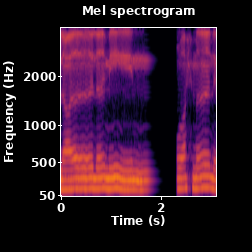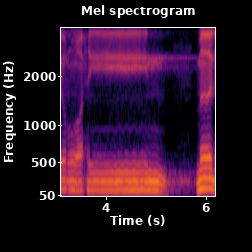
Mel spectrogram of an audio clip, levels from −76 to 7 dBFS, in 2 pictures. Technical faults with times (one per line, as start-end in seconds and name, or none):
1.68-2.33 long network dropout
